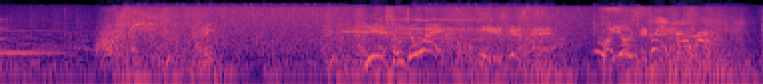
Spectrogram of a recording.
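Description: Game combat effects crash and whoosh in quick bursts.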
